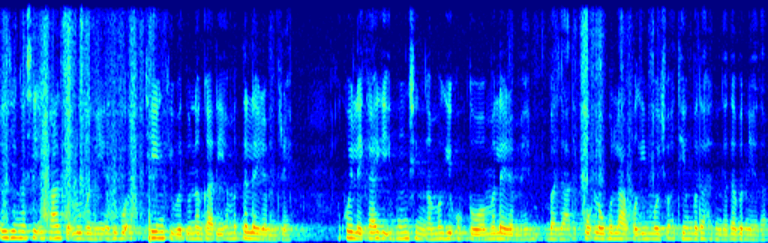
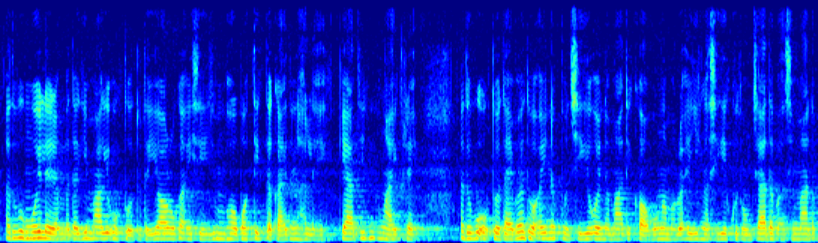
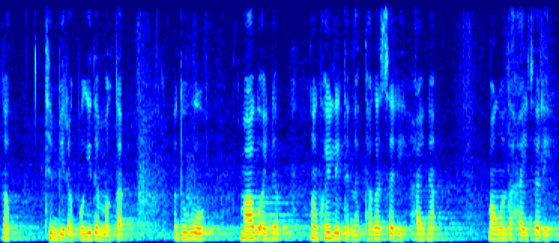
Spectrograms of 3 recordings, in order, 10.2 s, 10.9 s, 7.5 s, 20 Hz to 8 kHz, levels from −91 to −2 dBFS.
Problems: none marked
